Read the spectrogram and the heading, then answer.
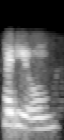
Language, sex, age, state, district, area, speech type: Sanskrit, female, 45-60, Karnataka, Dharwad, urban, conversation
